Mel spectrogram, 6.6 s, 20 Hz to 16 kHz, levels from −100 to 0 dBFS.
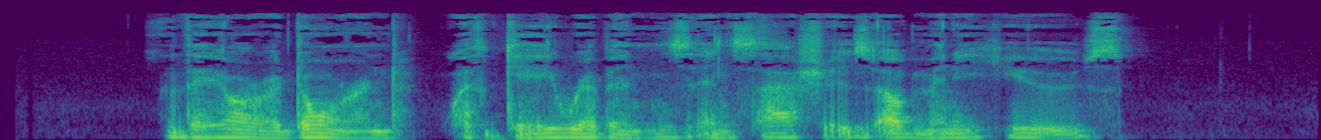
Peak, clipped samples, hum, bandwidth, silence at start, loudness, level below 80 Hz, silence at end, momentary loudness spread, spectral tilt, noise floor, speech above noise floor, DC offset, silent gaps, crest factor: -6 dBFS; under 0.1%; none; 11.5 kHz; 0.85 s; -25 LUFS; -44 dBFS; 1 s; 10 LU; -5.5 dB/octave; -75 dBFS; 51 dB; under 0.1%; none; 20 dB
